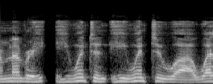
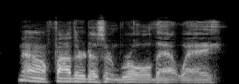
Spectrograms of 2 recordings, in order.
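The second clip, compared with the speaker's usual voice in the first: ordinary talk, nothing marked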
